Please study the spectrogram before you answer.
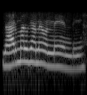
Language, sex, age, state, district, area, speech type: Telugu, female, 18-30, Andhra Pradesh, Guntur, urban, conversation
